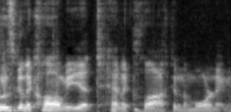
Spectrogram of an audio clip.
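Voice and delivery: ordinary talk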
